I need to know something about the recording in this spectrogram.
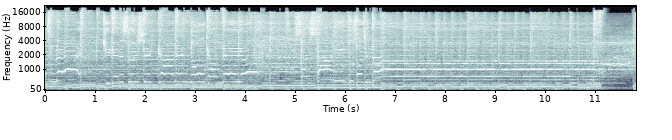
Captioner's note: aaah!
